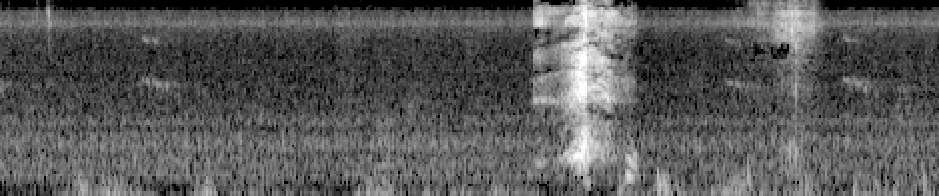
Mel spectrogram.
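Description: A single ordinary sneeze over steady background noise, with a faint nose sound afterward.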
